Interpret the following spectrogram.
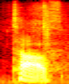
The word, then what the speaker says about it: Tav: But today we just say t, Tav, like in Shabbat.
